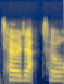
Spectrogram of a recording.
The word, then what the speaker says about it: pterodactyl: at it it's a pterodactyl i'd be looking at it i'd be tracing the letters remembering that silent p at the beginning write it down and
